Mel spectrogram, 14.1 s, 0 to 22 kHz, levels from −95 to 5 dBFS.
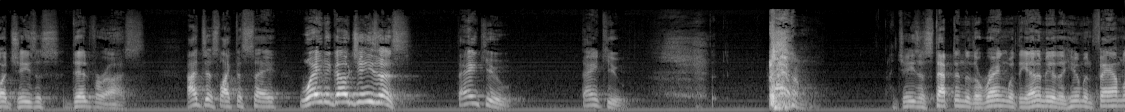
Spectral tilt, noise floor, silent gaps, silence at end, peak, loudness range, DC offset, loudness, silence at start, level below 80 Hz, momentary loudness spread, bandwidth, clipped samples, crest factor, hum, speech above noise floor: -4.5 dB/octave; -55 dBFS; none; 0 s; -2 dBFS; 13 LU; under 0.1%; -22 LUFS; 0 s; -52 dBFS; 19 LU; 16.5 kHz; under 0.1%; 22 dB; none; 32 dB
